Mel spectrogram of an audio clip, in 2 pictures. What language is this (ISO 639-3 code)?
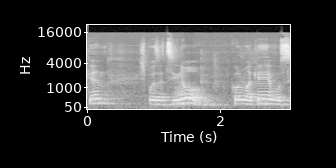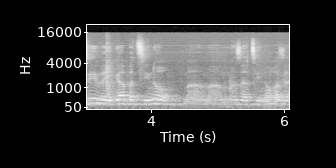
heb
